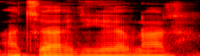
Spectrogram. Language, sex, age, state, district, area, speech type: Bengali, male, 45-60, West Bengal, Uttar Dinajpur, urban, spontaneous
